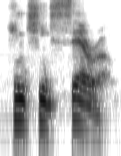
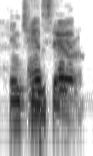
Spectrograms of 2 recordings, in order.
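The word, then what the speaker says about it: Hechicero: By the way, his name is pronounced Hinchisero. Thank you. Hinchisero.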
